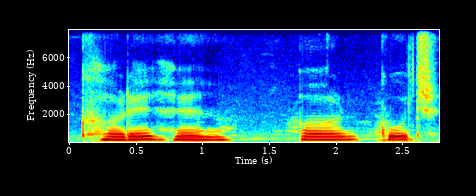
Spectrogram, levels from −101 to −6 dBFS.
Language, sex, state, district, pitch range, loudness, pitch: Hindi, female, Bihar, Patna, 205-220 Hz, -13 LUFS, 210 Hz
